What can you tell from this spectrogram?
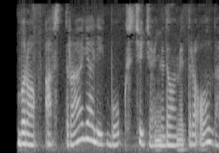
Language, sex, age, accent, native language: Uzbek, female, 18-24, Toshkent shahri, Uzbek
